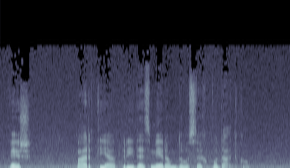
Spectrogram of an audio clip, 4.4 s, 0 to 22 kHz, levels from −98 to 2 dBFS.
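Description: No technical faults can be heard anywhere in the speech. The only thing beneath it is the room's own background noise, sitting about 18 dB below the speech.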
